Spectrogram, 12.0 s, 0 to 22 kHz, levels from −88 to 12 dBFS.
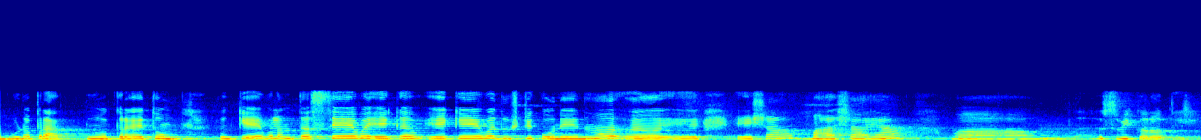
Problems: background conversations at intervals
